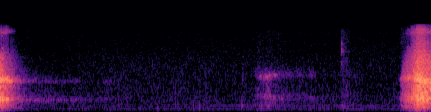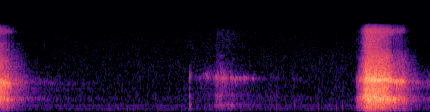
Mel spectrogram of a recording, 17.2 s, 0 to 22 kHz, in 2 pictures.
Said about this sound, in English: Let's do 30 seconds where we're just simply breathing. You can feel your feet on the ground or your hands on the ground. Just be, just breathe, and just think of nothing else than your breathing. Focus on your breathing.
